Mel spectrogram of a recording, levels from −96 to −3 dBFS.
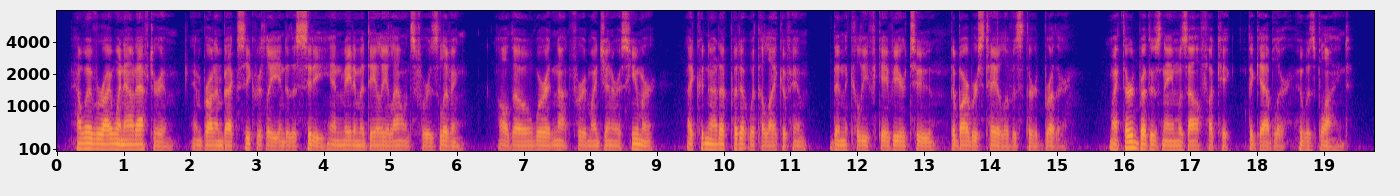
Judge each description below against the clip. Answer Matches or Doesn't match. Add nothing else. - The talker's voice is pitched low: Matches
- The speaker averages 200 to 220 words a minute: Matches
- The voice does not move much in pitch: Matches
